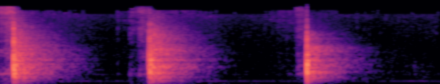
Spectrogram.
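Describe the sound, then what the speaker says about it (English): A knife cuts through watermelon onto a cutting board in three evenly spaced chops, each a crisp, juicy thud with a brief decay, close and clear over a faint steady hum. "And now we're going to go ahead and just slice this down the side a couple times."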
